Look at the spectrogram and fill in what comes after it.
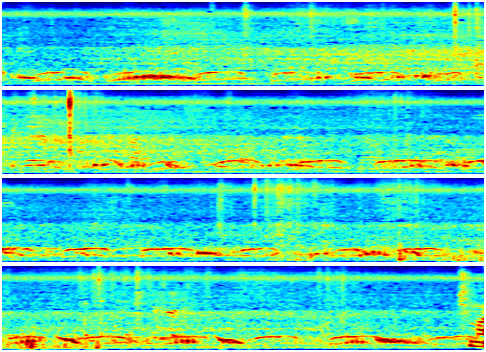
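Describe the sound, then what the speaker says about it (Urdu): Racing pigeons cooing steadily in a loft, a dense rhythmic chorus of overlapping coos close by, continuous for the whole stretch with a faint steady hum beneath. "یہ بھی جی تری نمبر کبوتر ہیں جی استاد عارف گل صاحب کے"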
